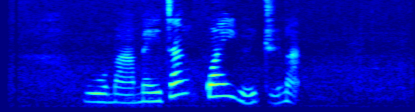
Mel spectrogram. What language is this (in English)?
Cantonese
